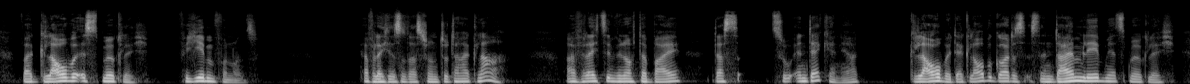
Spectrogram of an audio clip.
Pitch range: 120-160 Hz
